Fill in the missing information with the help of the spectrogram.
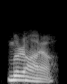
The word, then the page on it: maria: Indian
